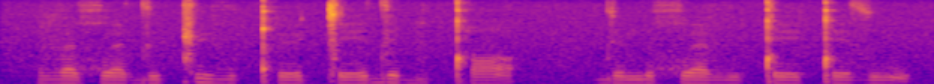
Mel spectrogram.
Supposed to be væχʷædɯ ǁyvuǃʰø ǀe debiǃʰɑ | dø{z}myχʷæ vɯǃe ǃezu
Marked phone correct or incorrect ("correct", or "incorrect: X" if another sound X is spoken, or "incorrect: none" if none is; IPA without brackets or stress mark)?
incorrect: none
